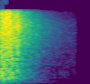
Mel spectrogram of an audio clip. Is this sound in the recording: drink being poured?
no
